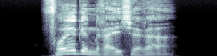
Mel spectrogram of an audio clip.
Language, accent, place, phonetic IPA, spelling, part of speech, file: German, Germany, Berlin, [ˈfɔlɡn̩ˌʁaɪ̯çəʁɐ], folgenreicherer, adjective, De-folgenreicherer.ogg
- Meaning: inflection of folgenreich: 1. strong/mixed nominative masculine singular comparative degree 2. strong genitive/dative feminine singular comparative degree 3. strong genitive plural comparative degree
